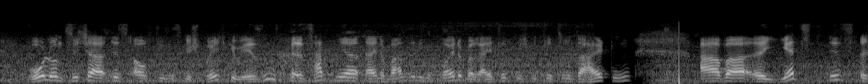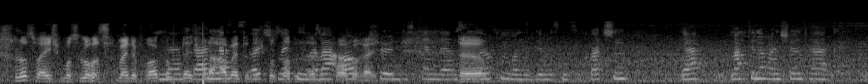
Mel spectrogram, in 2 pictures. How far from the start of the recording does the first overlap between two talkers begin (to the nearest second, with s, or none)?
10 s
